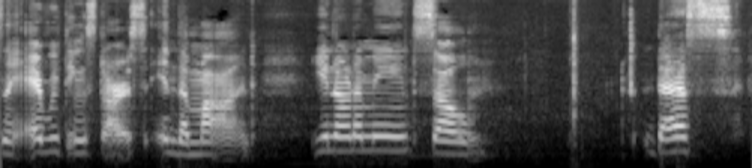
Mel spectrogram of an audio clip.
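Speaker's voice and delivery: normal talking voice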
